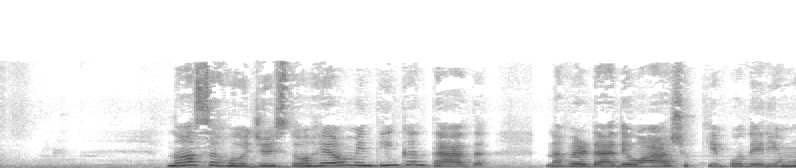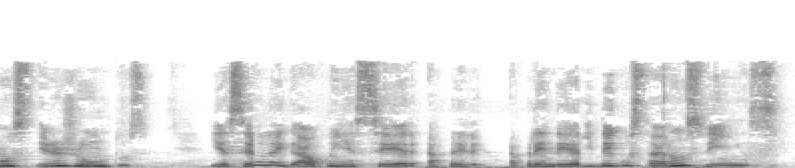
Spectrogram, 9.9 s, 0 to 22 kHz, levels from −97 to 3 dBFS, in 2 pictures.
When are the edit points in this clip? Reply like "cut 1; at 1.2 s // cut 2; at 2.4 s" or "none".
cut 1; at 3.3 s // cut 2; at 6.5 s // cut 3; at 8.6 s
